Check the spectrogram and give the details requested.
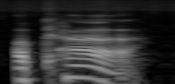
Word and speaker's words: occur: the correct sound is occur. Occur. This O is a short sound, and the R is silent in British English because there is a vowel sound before it. We only pronounce R if there is a vowel sound after the R.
